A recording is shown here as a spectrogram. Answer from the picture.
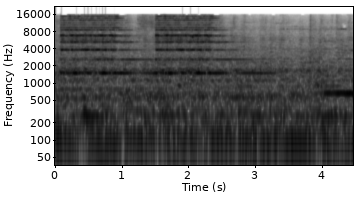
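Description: Buffalo Gold slot machine's bonus music with a high, held ringing chime. The chime breaks off briefly after about a second and stops a little past halfway. It marks the free-games bonus being retriggered and more free games being added.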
